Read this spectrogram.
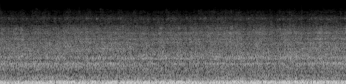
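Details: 2017 Chevy SS V8, idling while coolant is bled after a cooling-system repair following a track incident (not a head gasket): deep, even rumble with no misses, ticks or knocks. Temperature is climbing toward 181, with burning smell but no leaks. Healthy idle.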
